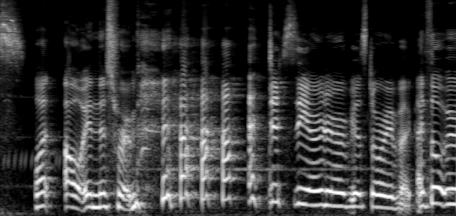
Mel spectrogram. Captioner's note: laughs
